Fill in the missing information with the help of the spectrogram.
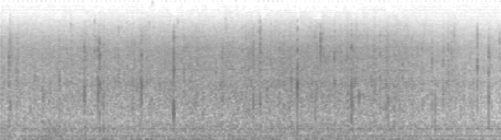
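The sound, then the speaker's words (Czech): Steady rain falls in a dense, even hiss, with scattered sharper drops pattering close by throughout. No voices, just continuous rainfall at a moderate, unchanging level. “A teprve tehdy se ozval ten správný zvuk. Zvuk deště.”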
